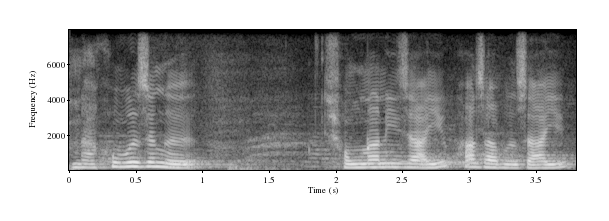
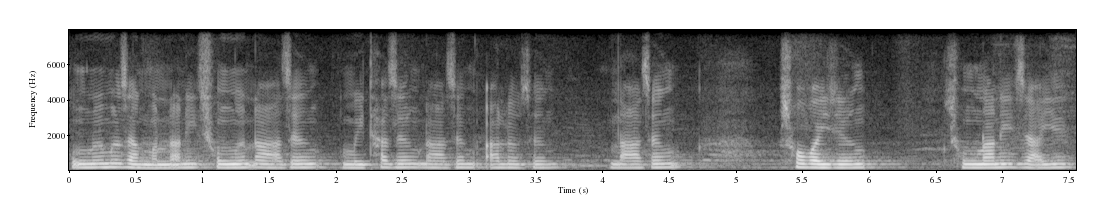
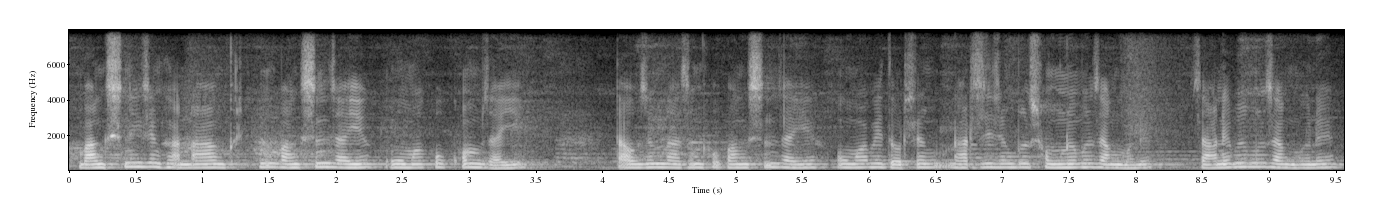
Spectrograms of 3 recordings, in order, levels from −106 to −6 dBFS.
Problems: none marked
